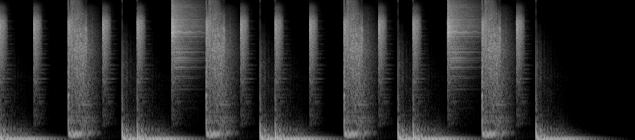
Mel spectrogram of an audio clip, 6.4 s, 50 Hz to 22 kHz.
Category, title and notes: Instrument samples > Percussion
boosted drum break
Made in FL Studio 21. The project the sample was inside of is 174 BPM.
break, bassy, rhythm, drum, drum-break, boosted, heavy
